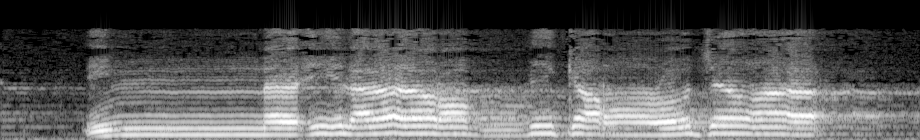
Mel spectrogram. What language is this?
Arabic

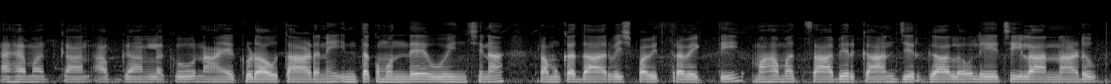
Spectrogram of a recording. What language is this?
Telugu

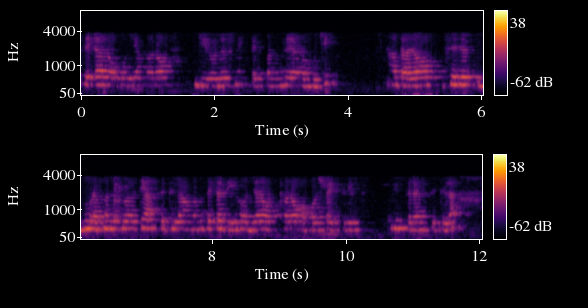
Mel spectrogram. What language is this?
Odia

